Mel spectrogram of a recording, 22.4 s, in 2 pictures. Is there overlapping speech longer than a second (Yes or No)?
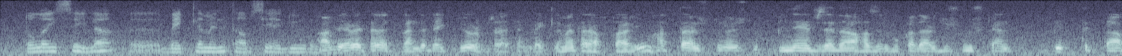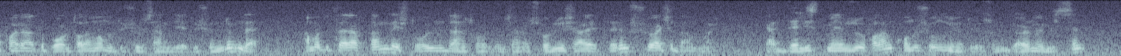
No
